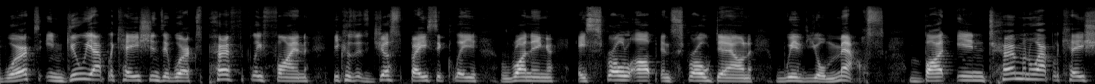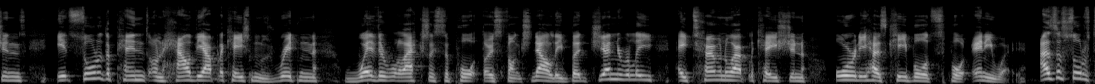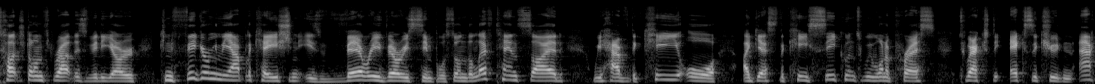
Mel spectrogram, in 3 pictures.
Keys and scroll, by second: 0.6-4.3 typing, 22.3 super+2.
